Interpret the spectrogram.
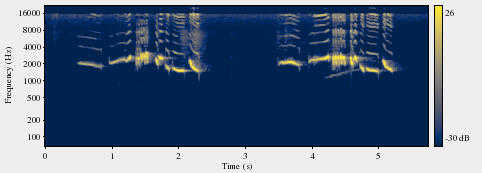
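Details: White-rumped shama in vigorous, full-variation song, used as a master recording for training other birds to sing; two bursts of clear whistles sliding up and down, then quick rippling notes, with a short pause between phrases.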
